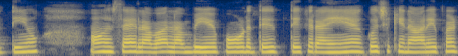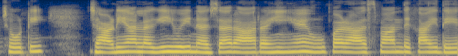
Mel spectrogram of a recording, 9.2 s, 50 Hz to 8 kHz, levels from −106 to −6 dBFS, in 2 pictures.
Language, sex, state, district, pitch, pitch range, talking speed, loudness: Hindi, female, Maharashtra, Solapur, 210 Hz, 205-220 Hz, 125 wpm, -20 LUFS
